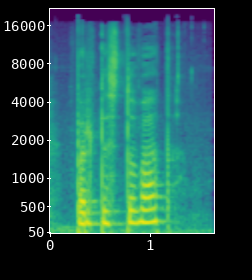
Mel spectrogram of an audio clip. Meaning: to protest (to object to)
- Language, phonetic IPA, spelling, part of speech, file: Czech, [ˈprotɛstovat], protestovat, verb, Cs-protestovat.ogg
